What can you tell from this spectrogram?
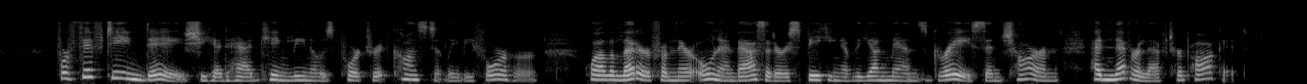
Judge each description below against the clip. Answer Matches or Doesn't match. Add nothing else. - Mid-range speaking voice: Doesn't match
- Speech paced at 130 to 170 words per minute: Matches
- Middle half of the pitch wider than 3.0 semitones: Matches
